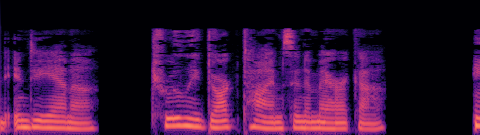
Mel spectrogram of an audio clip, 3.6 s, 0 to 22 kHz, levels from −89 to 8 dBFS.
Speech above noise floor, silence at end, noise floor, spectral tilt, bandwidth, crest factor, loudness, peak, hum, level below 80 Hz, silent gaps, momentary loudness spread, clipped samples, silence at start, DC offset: over 67 dB; 0 s; under -90 dBFS; -5.5 dB/octave; 10.5 kHz; 16 dB; -24 LUFS; -8 dBFS; none; -62 dBFS; 0.76-1.12 s, 2.91-3.54 s; 10 LU; under 0.1%; 0 s; under 0.1%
